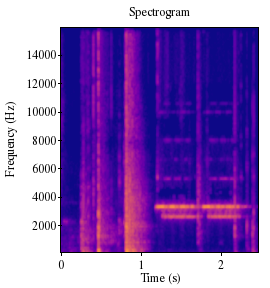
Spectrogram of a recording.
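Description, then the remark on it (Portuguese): A few dull knocks and rustles, then a telephone rings during a live program with two long, steady, high-pitched electronic bursts separated by a brief gap, fairly loud with no talking. “Gente, está tocando o telefone.”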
